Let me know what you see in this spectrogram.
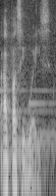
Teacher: la fuerza o la tilde en este caso recae sobre la vocal abierta que es la vocal e Por tanto se puede hacer una sola emisión de voz Tenemos · Una vocal cerrada, una abierta y otra cerrada. Veamos que la fuerza o la tilde en este caso recae sobre la vocal abierta, que es la vocal E. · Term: triptongo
